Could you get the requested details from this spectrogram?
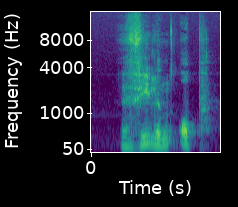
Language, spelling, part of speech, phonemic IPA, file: Dutch, vielen op, verb, /ˈvilə(n) ˈɔp/, Nl-vielen op.ogg
- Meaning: inflection of opvallen: 1. plural past indicative 2. plural past subjunctive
